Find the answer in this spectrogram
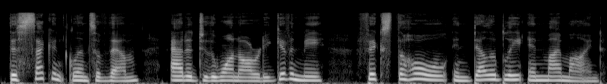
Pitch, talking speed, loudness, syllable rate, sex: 190 Hz, 190 wpm, -19 LUFS, 5.9 syllables/s, female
